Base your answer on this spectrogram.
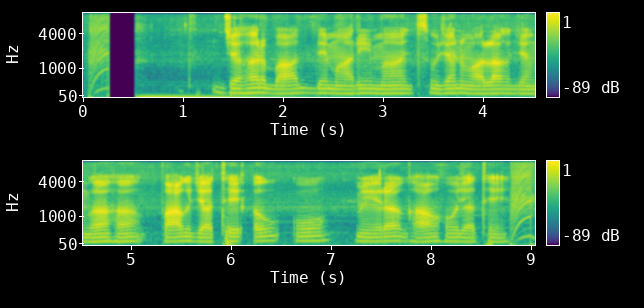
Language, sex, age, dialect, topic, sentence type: Chhattisgarhi, male, 56-60, Central, agriculture, statement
